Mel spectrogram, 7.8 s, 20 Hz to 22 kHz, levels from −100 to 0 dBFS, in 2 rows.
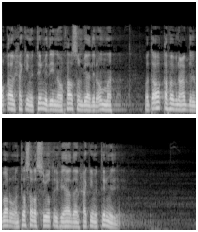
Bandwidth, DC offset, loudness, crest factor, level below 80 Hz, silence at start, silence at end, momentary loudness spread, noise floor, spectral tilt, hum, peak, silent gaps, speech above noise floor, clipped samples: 10.5 kHz; under 0.1%; -22 LUFS; 18 dB; -56 dBFS; 0 s; 1.55 s; 4 LU; -62 dBFS; -5.5 dB/octave; none; -4 dBFS; none; 40 dB; under 0.1%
